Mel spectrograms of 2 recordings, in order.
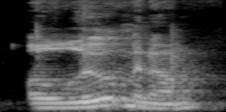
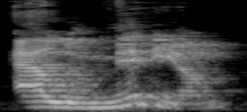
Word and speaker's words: aluminium: organized by those properties all right for example aluminum or as it's per actually properly pronounced aluminium aluminium and silicon until cone silicon they're right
